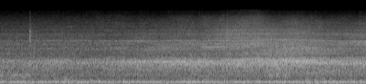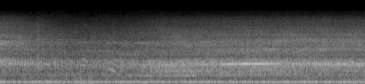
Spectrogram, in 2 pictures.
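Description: A tank engine roars steadily as the tank drives across rough ground.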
